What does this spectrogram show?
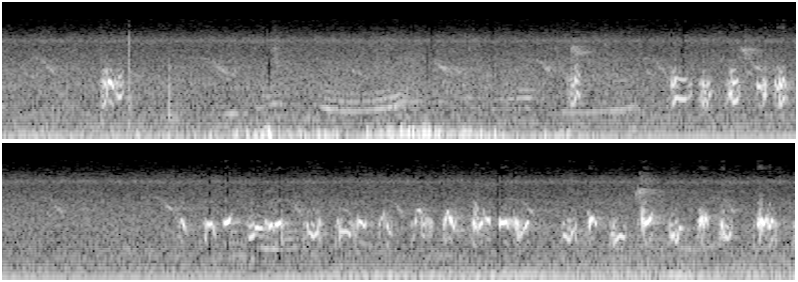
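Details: Young yellow-vented bulbul (trucukan) used as a lure call: scattered sharp chips, a few soft curved whistles and low background noise, then a dense stretch of rapid, rhythmic chattering notes.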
